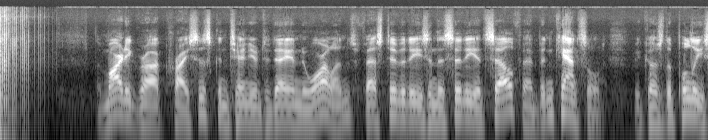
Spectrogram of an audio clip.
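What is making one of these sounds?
A middle-aged man reads out the news through a television speaker.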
